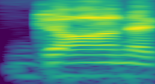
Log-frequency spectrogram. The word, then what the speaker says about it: Dana: doing some fascinating research her name is Donna Konza it's spelled Dana but she pronounces that Donna and she's just recently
